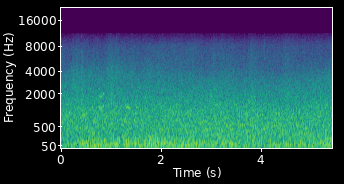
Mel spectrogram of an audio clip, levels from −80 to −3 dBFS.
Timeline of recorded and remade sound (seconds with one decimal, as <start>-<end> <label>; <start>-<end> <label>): 0.0-3.6 recorded; 3.6-4.3 remade; 4.3-5.4 recorded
